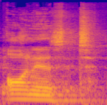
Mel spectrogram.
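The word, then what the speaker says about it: honest: आवर को देख लिया अब देख लीजिए ऑनेस्ट तो ऑनेस्ट में भी क्या है एओ एन ई एस टी ऑनेस्ट इसको भी हमने देख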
